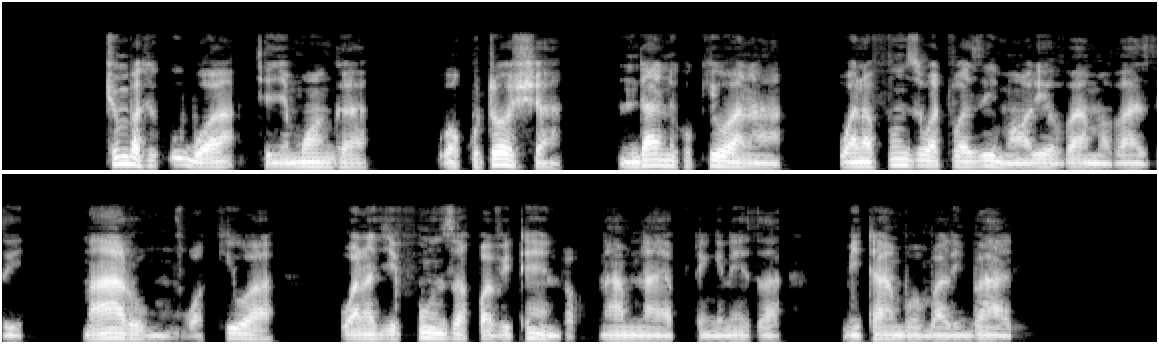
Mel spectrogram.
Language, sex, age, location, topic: Swahili, male, 25-35, Dar es Salaam, education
